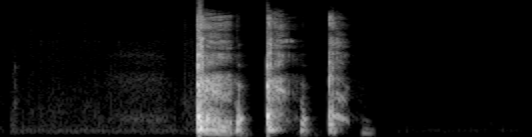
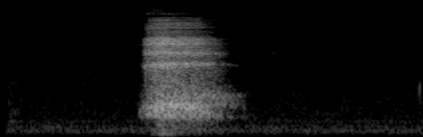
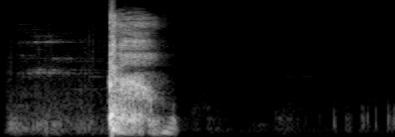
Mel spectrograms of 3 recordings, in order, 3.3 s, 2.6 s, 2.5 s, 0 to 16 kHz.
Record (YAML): three_cough_length: 3.3 s
three_cough_amplitude: 32768
three_cough_signal_mean_std_ratio: 0.23
exhalation_length: 2.6 s
exhalation_amplitude: 7074
exhalation_signal_mean_std_ratio: 0.35
cough_length: 2.5 s
cough_amplitude: 32768
cough_signal_mean_std_ratio: 0.26
survey_phase: beta (2021-08-13 to 2022-03-07)
age: 18-44
gender: Male
wearing_mask: 'No'
symptom_cough_any: true
symptom_runny_or_blocked_nose: true
symptom_sore_throat: true
symptom_fatigue: true
symptom_fever_high_temperature: true
symptom_headache: true
symptom_onset: 2 days
smoker_status: Never smoked
respiratory_condition_asthma: false
respiratory_condition_other: false
recruitment_source: Test and Trace
submission_delay: 1 day
covid_test_result: Positive
covid_test_method: RT-qPCR
covid_ct_value: 26.2
covid_ct_gene: N gene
